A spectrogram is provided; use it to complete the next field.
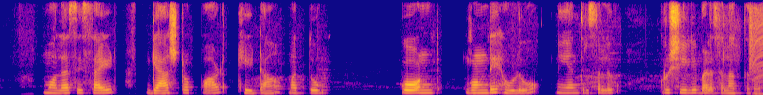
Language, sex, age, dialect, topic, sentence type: Kannada, female, 18-24, Mysore Kannada, agriculture, statement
